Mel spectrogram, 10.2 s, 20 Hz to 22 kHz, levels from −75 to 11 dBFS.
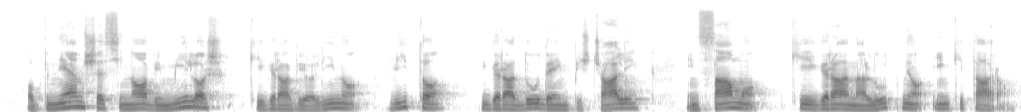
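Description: No technical faults can be heard anywhere in this speech recording. There is nothing here that calls for a time stamp or an explanation.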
